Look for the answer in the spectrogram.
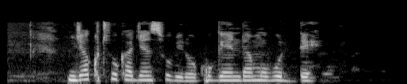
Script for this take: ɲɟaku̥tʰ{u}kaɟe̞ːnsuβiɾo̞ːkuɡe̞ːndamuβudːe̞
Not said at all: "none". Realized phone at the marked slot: uː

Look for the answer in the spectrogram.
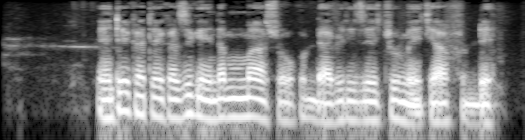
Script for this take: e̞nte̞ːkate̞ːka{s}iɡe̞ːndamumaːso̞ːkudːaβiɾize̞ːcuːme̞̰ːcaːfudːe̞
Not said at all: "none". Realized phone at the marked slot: z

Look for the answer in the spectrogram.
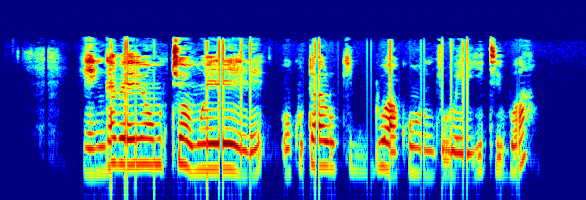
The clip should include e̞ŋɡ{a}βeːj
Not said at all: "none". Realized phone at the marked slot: a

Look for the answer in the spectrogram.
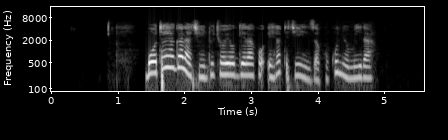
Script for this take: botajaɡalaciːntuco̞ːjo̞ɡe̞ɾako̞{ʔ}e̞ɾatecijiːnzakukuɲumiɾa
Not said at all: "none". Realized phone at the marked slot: ʔ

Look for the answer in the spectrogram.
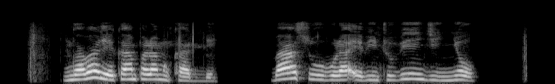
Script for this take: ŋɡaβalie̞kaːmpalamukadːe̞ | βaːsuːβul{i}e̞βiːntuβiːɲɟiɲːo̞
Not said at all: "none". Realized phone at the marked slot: a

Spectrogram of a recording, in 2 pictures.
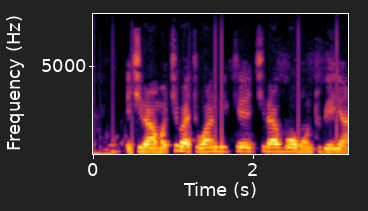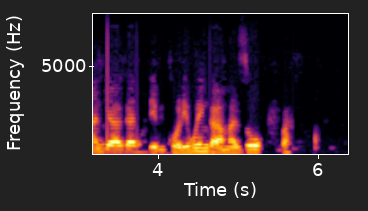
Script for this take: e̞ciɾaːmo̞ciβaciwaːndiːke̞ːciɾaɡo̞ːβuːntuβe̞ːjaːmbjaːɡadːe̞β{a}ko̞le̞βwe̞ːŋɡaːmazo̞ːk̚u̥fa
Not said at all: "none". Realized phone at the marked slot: i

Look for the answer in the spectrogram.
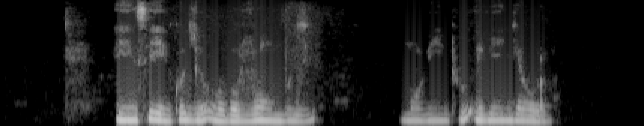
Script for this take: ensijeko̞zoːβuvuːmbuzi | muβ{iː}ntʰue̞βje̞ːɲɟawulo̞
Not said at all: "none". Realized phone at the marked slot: iː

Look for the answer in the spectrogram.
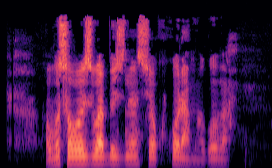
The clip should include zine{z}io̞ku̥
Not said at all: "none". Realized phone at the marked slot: s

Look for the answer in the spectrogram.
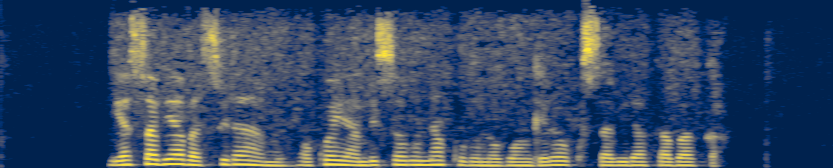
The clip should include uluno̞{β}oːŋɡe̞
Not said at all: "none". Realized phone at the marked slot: β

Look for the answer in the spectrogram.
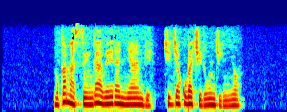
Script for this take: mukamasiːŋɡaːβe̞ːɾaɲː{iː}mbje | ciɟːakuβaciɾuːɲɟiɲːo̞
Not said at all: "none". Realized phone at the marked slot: aː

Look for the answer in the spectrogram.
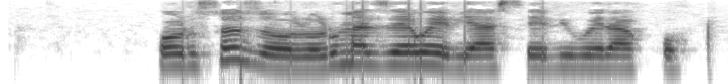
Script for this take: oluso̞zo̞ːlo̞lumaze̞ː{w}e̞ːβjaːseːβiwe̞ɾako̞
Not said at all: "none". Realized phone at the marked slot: w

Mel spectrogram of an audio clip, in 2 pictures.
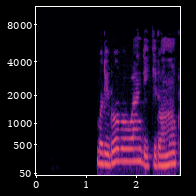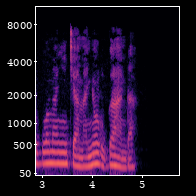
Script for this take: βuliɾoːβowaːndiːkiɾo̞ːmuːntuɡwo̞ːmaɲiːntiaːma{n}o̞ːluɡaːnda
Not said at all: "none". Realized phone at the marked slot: ɲ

